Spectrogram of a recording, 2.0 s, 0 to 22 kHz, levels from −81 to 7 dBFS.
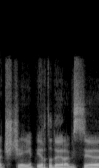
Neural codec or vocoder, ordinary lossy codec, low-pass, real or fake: autoencoder, 48 kHz, 32 numbers a frame, DAC-VAE, trained on Japanese speech; AAC, 48 kbps; 14.4 kHz; fake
